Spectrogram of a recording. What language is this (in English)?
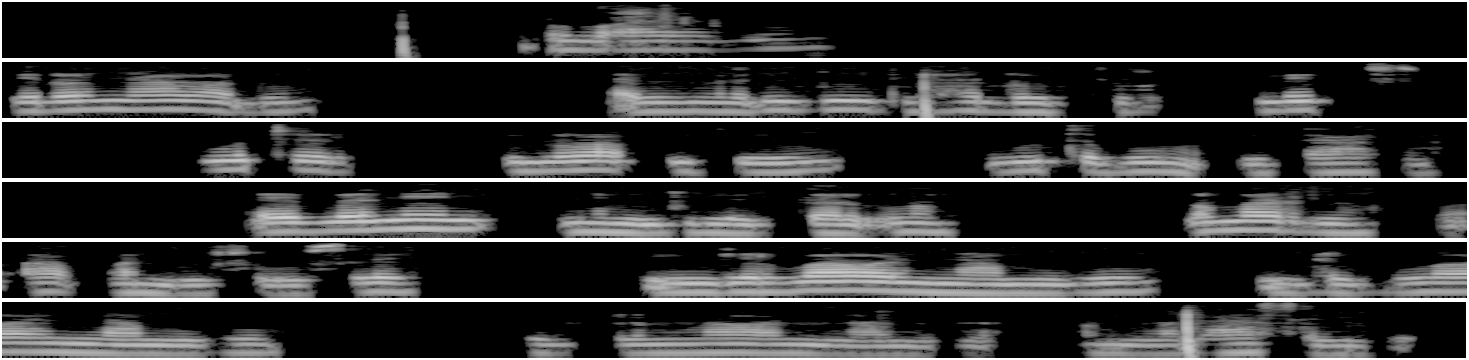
Fula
